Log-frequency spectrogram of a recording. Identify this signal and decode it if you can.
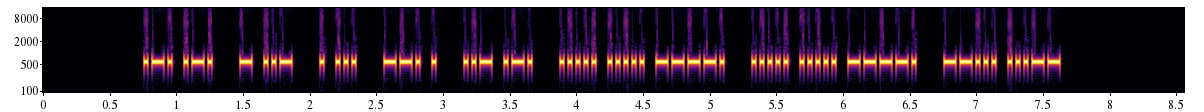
Morse code, heard as a keyed tone, about 40 wpm, 600 Hz. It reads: RR TU ES GE UR 559 559 73
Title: SOTA QSO Practice 40wpm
